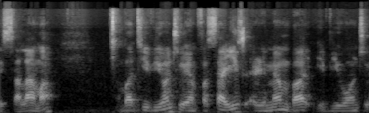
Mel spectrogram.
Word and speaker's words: salama: We figured it's very very easy to remember has three syllables. Sal which means well. So if someone is asked how are you doing you can respond and simply just say salama.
